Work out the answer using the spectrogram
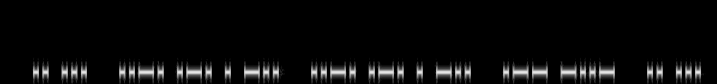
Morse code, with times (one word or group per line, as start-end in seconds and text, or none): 0.3-0.9 IS
1.2-2.8 FRED
3.1-4.7 FRED
5.0-6.1 WX
6.5-7.0 IS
